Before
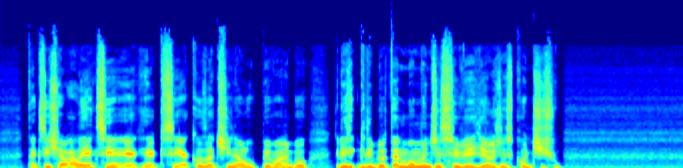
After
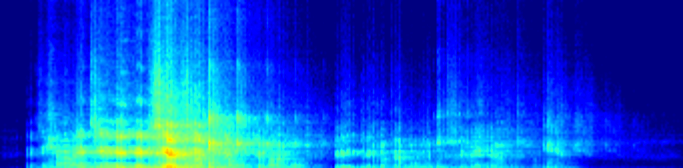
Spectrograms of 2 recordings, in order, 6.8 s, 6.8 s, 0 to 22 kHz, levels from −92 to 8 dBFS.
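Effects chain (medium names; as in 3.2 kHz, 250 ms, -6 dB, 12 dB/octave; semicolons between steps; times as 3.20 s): time reversed locally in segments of 31 ms; Doppler pass-by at 1.70 s, 24 m/s, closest 2.2 m; level rider gain up to 10 dB; band-pass filter 3 kHz, Q 1.4; half-wave rectifier; feedback echo behind a high-pass 287 ms, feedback 34%, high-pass 2.8 kHz, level -6.5 dB; gated-style reverb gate 330 ms falling, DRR 3.5 dB; trim +7.5 dB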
